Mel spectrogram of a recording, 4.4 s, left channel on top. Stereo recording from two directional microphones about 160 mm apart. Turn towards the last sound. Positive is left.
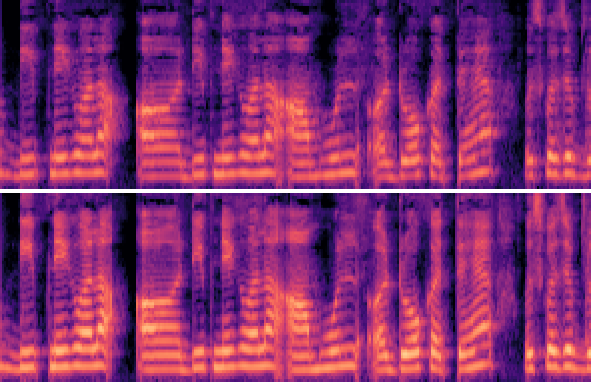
turn(degrees=-35)  # may be behind; listen again after turning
